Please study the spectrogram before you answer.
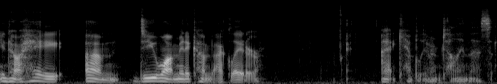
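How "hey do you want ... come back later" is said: put-on whisper. Retelling own past words during a kiss: imitating own past whisper. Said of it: "I think I kind of whispered".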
